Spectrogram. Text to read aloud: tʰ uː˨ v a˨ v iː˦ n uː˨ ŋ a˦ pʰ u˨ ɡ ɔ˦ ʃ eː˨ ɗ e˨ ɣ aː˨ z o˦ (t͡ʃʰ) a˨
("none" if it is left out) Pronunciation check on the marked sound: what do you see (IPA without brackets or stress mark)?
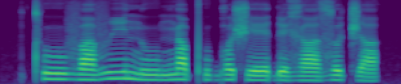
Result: t͡ʃ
